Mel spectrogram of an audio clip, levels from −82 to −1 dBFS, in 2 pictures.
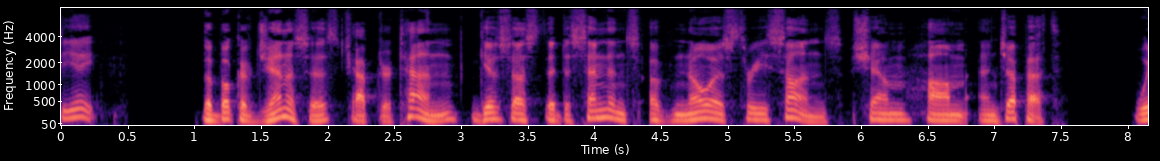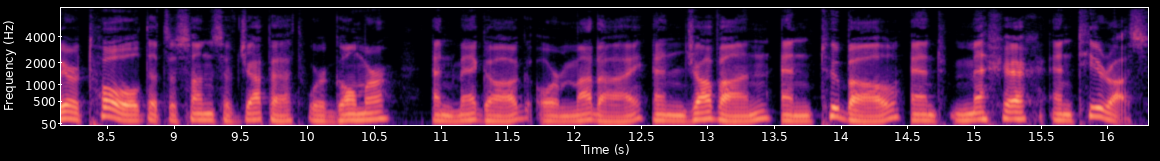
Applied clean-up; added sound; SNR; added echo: none; none; none; none.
